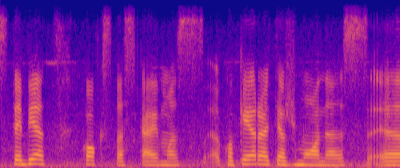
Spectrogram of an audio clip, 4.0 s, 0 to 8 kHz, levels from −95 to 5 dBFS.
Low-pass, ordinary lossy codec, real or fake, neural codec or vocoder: 7.2 kHz; Opus, 32 kbps; real; none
